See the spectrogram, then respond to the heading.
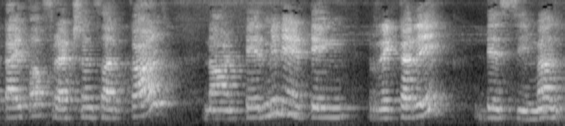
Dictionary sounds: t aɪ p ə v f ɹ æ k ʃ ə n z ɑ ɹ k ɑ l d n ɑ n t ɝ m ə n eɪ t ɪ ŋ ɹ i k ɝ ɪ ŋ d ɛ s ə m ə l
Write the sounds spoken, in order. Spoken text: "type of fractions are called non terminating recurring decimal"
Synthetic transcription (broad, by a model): t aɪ p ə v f ɹ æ k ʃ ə n s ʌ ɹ k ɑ d n ɑ n t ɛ m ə n eɪ t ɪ ŋ ɹ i k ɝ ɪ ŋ d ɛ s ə m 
